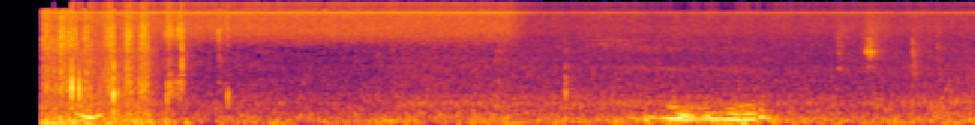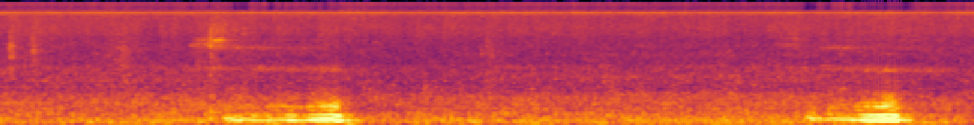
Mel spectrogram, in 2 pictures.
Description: Dog snoring-english springer spaniel sound asleep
